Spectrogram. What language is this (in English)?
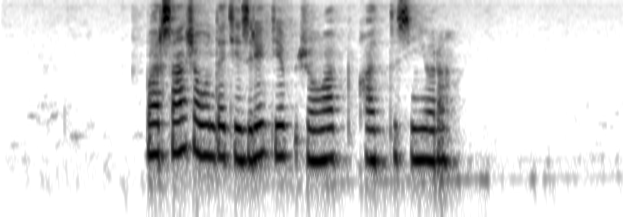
Kazakh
